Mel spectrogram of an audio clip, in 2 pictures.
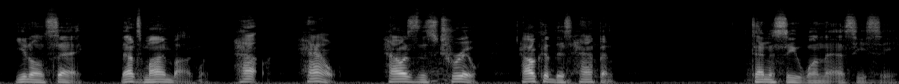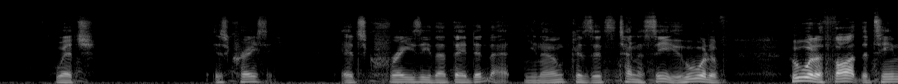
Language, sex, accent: English, male, American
